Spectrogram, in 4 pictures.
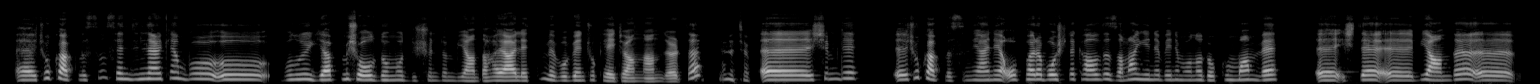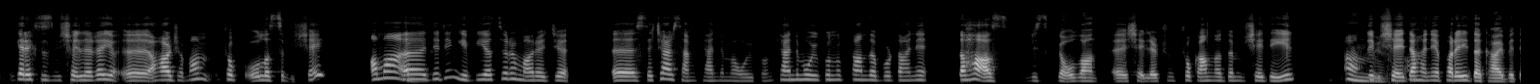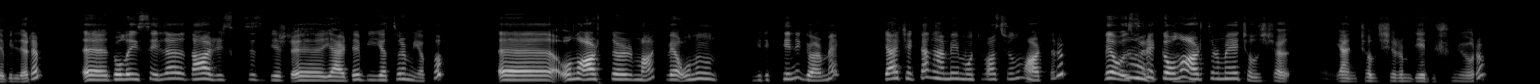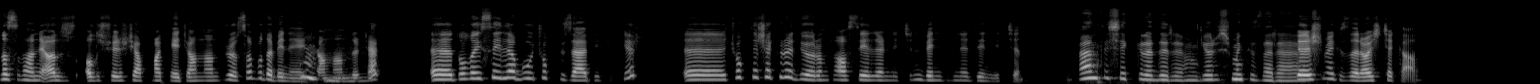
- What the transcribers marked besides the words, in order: other background noise
- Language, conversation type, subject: Turkish, advice, Tasarruf yapma isteği ile yaşamdan keyif alma dengesini nasıl kurabilirim?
